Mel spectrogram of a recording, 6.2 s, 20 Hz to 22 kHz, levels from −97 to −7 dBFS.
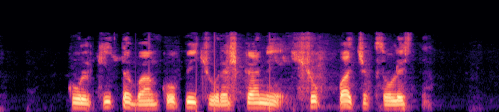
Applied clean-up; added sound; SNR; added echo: none; none; none; none.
